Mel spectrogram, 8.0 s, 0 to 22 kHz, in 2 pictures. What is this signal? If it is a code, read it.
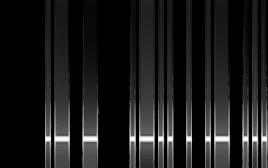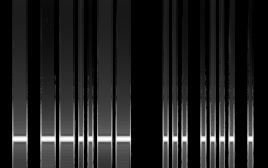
Morse code, heard as a keyed tone, about 17 wpm, 700 Hz. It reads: AT LEAST, SHE
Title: Sentences from Top 1400 Words 17wpm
